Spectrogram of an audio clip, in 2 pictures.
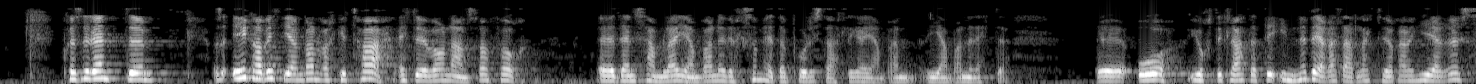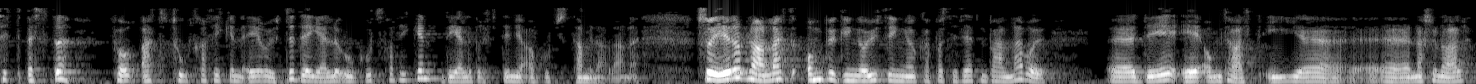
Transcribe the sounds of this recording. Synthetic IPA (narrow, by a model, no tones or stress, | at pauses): pʰʁɛsɪd̪ɛnt̪ | ɑlsɔʔɛɡhɑʁʋɪt̪ːjæʁnbɑːnʋæʁkət̪ʰɑːɛt̪øːʋəʁənəɑnsʋɑːʁfɔʁ | d̪ɛnsɑmlɑjæʁnbɑnəʋɪʁksɔmheːt̪əpʰɔd̪æɪst̪ɑːt̪ʰlɪɡəjænbɑ̰njæʁnbɑ̰ːnənɛt̪ʰːə̰ | ɔjʊʁt̪̚d̪ɛkʰlɑːʁt̪ɑt̪̚d̪ɛʔɪnːəbæːɾɑt̪ɑd̪lɑk̚t̪ʰøːʁɑɾɛjeːʁəsɪt̪bɛst̪ə | fɔʁɑt̪ʰːuːkt̪ʰʁɑfɪkːənæ̰ɪɾʉːt̪əd̪ɛjɛlːəɾuːɡʊd̪st̪ʰʁɑfɪkːənd̪ɛjɛlːəd̪ʁɪft̪ɪnjə̰ʔɑ̰ːʋɡʊt̪st̪ʰɛʁmɪnɑ̰ːlɑ̰nə̰ | sɔɛd̪ɛpʰlɑːnlɑkt̪ɔmbʏɡːɪŋɔʉːt̪ɪŋɔkʰɑpɑsɪt̪ʰeːt̪npɔɑlnɑbʁʉː | d̪ɛɛʔɔmt̪ʰɑ̰ːlt̪ʰɪ | nɑʂʊnɑːl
